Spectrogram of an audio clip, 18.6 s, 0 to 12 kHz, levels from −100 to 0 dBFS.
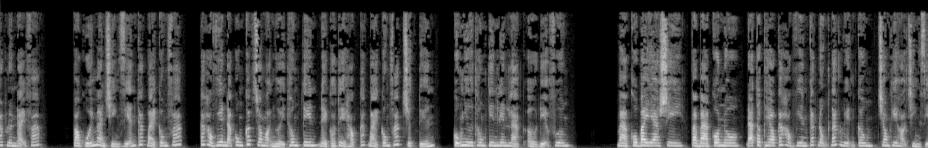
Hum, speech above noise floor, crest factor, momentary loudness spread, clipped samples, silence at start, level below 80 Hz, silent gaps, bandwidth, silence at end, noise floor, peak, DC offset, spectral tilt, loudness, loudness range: none; 60 dB; 20 dB; 8 LU; under 0.1%; 0 s; -58 dBFS; none; 11.5 kHz; 0 s; -81 dBFS; -2 dBFS; under 0.1%; -4 dB/octave; -22 LUFS; 4 LU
